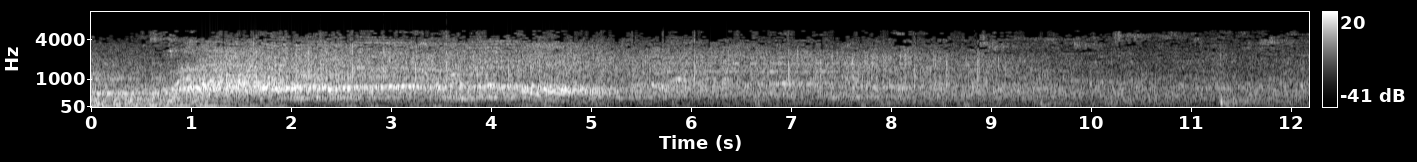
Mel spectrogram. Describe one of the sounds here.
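A crowd cheers and roars loudly in a large echoing hall, then slowly quiets down.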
